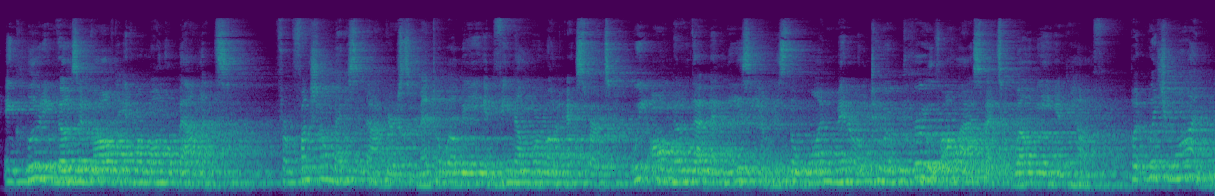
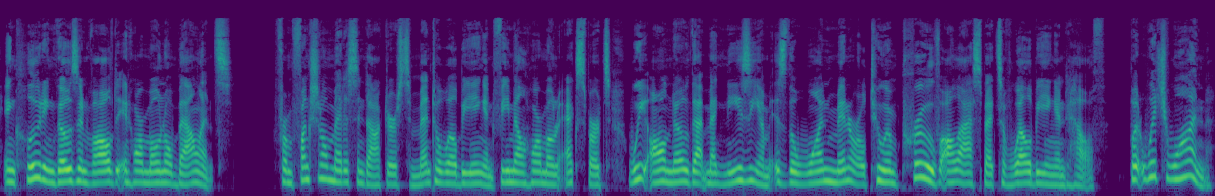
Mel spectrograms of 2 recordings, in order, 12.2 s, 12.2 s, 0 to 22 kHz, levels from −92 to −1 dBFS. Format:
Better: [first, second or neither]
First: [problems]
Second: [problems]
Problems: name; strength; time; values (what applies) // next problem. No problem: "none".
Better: second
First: off-mic speech; far // room echo; noticeable; dies away in 2.5 s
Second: none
